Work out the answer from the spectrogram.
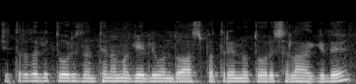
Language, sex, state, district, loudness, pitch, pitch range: Kannada, male, Karnataka, Bidar, -14 LUFS, 145 Hz, 140-155 Hz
